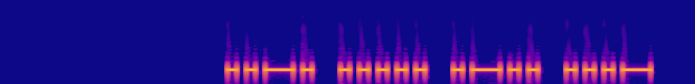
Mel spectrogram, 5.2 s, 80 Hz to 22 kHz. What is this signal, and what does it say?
Morse code, heard as a keyed tone, about 17 wpm, 700 Hz. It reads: F5LV
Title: DXCC-100 Call Signs - 4 Characters - 17wpm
